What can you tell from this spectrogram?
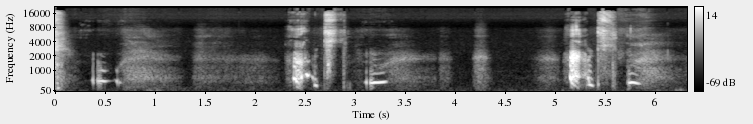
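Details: Pollen allergy sneezing with a tickly, stuffy nose: a short series of sneezes, each a quick indrawn breath then a sharp burst, with sniffs between.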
